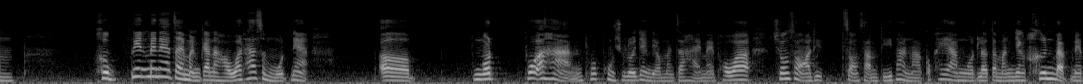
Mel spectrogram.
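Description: From start to finish, the treble has a synthetic edge. Sibilants come out gritty and lispy, with a metallic sheen. Nothing is heard above about 14.9 kHz. The likely cause is HE-AAC compression at a low rate, which fits roughly 24 kbps. The coder keeps only the lower spectrum. It rebuilds the top by copying lower bands upward under a coarse envelope. Those copied harmonics miss the real ones, so the speech highs sound bright but false.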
